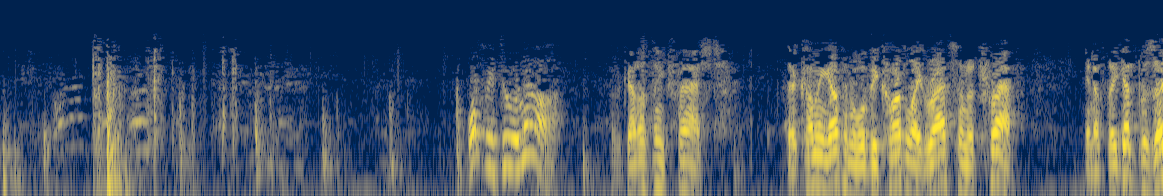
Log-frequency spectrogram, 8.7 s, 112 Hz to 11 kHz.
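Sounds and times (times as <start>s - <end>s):
faint voices: 0.0s - 8.7s
door thudding shut: 0.7s - 1.4s
speech: 3.6s - 8.7s.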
